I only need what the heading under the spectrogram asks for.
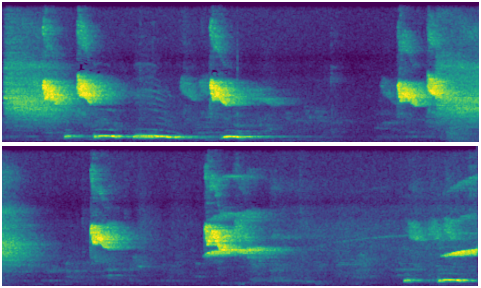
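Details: Spotted dove used as a decoy bird, with varied calls for stimulating and training young doves: low, hollow coos in two bursts, with sharp high chirps from other small birds scattered throughout.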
